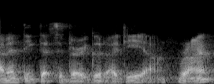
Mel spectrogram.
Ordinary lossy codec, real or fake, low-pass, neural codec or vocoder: AAC, 32 kbps; real; 7.2 kHz; none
